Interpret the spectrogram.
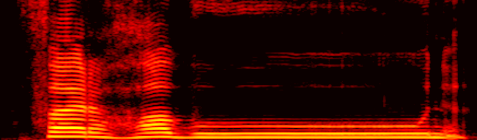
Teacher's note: را ساکن ہے، را کو پر پڑھا جائے گا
